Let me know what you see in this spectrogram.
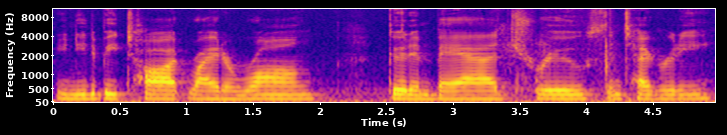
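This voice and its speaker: Audible room echo surrounds a woman's voice. She speaks with a very deep, low pitch at a very slow pace. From raised in a religious cult. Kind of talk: casual chat.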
